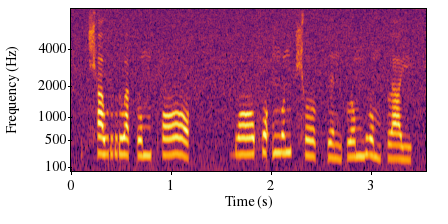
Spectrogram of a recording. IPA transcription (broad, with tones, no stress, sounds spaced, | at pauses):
t͡ɕʰ a˧ w r u˨˩ a̯ k o˧ m pʰ ɔː˥˩ | b ɔː˦˥ f ɔ˦˥ ʔ ŋ o˥˩ n t͡ɕʰ ɤː˨˩ k e˩˦ n p l o˦˥ m w o˩˦ m p l a˧ j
